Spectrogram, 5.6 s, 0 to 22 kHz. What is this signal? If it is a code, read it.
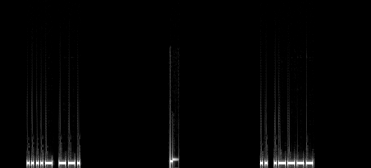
Morse code, heard as a keyed tone, about 36 wpm, 700 Hz. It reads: 4G I1
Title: Single-Letter Single-Number 35wpm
